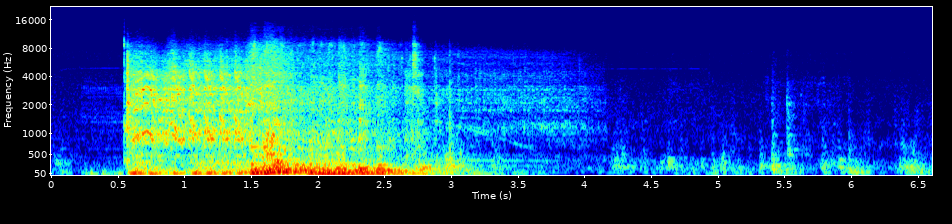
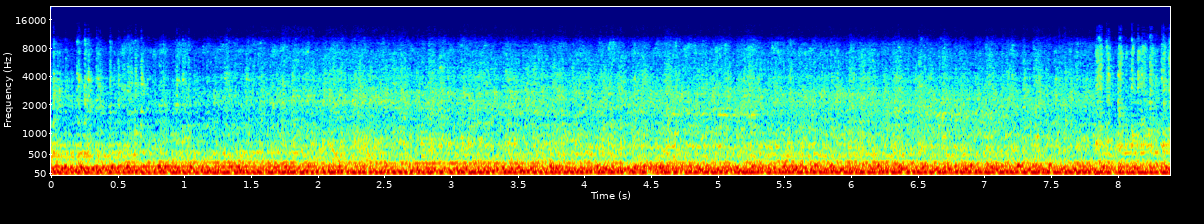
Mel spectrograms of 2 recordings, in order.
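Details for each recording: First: 1970 Plymouth Barracuda, newly installed 400-block 512 big-block stroker with Trick Flow 240 heads, cam, intake and new headers: catches with a roar, then the revs sag unevenly and it won't idle. Owner suspects a vacuum leak. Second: 1970 Plymouth Barracuda with a freshly built 400-block 512 big-block stroker (Trick Flow 240 heads, cam, intake), after initially refusing to idle: a deep, loping idle holding steady on its own with no stumbles. Still needs some tuning.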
